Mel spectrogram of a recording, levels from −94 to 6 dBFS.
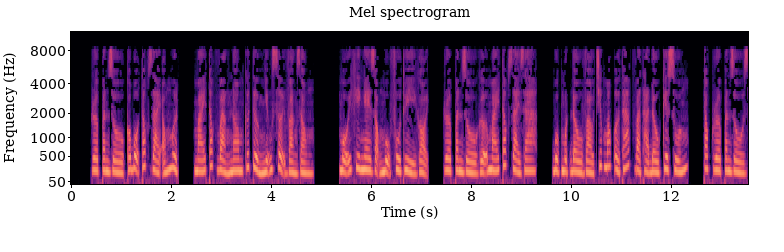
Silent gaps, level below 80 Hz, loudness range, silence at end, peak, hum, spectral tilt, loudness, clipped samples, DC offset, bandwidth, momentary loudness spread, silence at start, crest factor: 2.18-2.42 s, 4.90-5.33 s, 7.20-7.41 s, 9.39-9.61 s, 12.44-12.64 s; -52 dBFS; 1 LU; 0 s; -6 dBFS; none; -6.5 dB/octave; -21 LUFS; under 0.1%; under 0.1%; 8.8 kHz; 6 LU; 0.4 s; 14 dB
